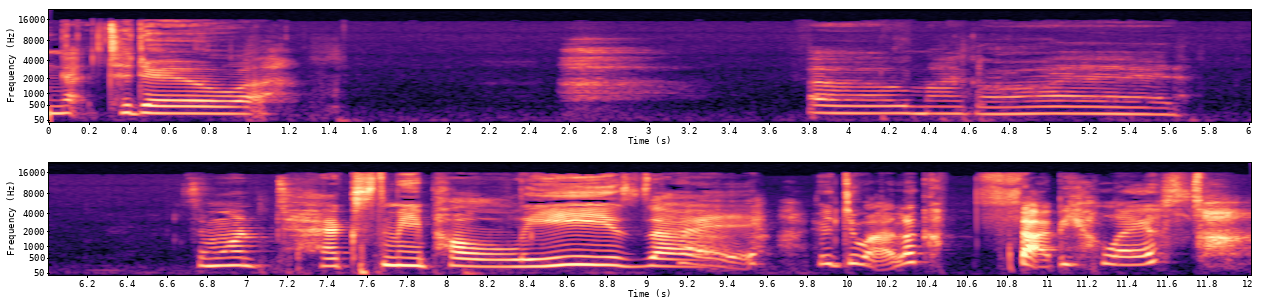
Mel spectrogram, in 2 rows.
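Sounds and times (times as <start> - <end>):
girl speaking: 0.0 - 1.2, 3.8 - 5.8, 6.7 - 12.0.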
